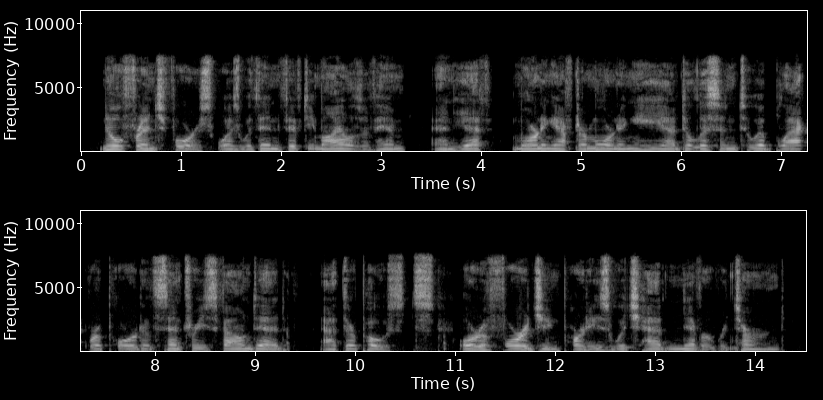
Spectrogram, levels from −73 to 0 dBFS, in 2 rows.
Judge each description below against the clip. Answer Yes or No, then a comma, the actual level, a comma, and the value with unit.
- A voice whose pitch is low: Yes, low, 120 Hz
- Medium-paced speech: Yes, average, 155 wpm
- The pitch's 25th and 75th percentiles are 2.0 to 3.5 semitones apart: Yes, narrow, 2.4 semitones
